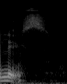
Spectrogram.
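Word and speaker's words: Luce: This also sounds like my nickname. My mum calls me Loose. Everyone calls me Loose. You can start calling me Loose, but it's spelled L-U-C-E, not L-O-O-S-E.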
